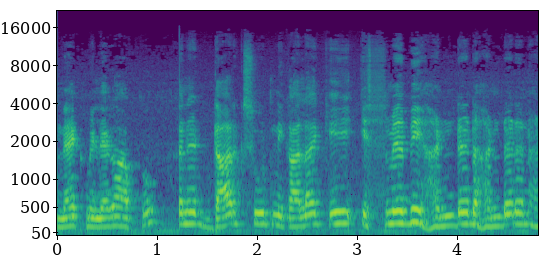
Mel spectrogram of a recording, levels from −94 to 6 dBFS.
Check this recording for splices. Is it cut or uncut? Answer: cut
